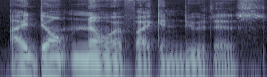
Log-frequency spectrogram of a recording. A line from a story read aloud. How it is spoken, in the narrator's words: Slowly, fearing to anger the Dryad, he said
